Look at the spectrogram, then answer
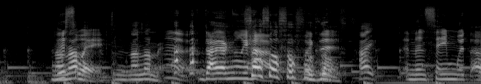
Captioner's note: speaking Japanese; speaking Japanese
